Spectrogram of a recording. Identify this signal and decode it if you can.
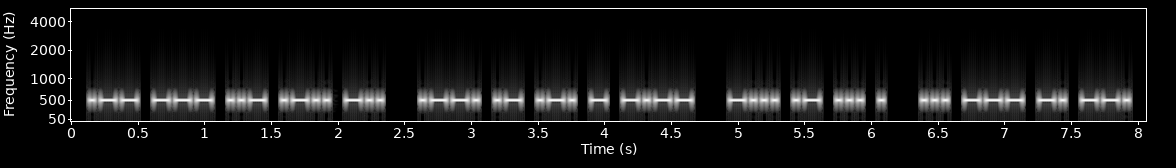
Morse code, heard as a keyed tone, about 30 wpm, 500 Hz. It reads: WOULD PARTY BASE SONG
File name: 632 Words 30WPM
